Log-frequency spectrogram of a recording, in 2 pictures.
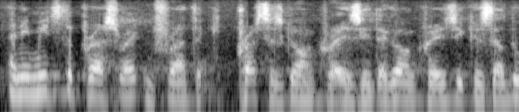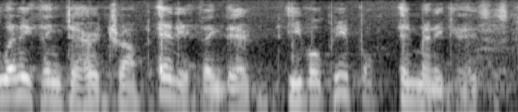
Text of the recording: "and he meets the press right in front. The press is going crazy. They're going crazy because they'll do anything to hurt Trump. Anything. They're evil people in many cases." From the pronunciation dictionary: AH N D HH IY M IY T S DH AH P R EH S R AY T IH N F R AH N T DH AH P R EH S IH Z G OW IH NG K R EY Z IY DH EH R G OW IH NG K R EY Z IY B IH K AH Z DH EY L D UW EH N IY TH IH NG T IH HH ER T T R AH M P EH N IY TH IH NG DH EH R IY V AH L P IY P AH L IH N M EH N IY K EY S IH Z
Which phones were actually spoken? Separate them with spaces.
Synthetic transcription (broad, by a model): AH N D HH IY M IY T S DH AH P R EH S R AY T N F R AH N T DH AH P R EH S IH Z G OW IH NG K R EY Z IY DH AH R G OW IH NG K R EY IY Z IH K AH Z DH EY L D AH EH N IY TH IH NG T IH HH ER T T R AH M P EH N IY TH IH NG DH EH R IY V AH L P IY P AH L IH N M EH N IY K EY S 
